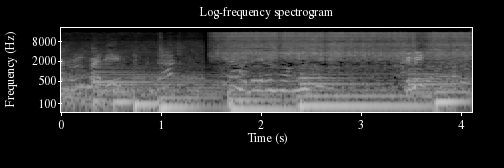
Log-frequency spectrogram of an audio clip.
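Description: Background music with a prominent bass line. About one and a half seconds in, the hiss of beef sizzling on a stone-coated grill plate comes in underneath it.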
